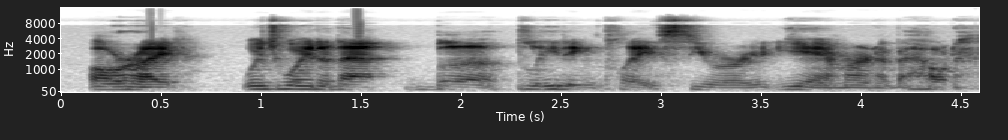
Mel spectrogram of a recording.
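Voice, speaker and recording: Putting on a character voice, a man sounds gruff, raspy and booming at medium pitch, keeping a moderate pace and fairly even intonation. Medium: read story. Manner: rude, brusque, casual.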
